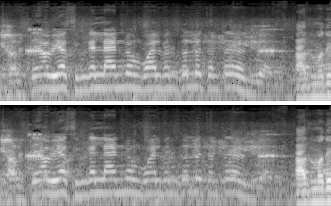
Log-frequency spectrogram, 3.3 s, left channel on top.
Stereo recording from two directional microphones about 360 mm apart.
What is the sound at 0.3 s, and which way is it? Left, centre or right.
Speech, centre.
